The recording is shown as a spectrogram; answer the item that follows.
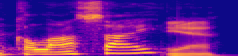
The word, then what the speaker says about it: Colossi: the giants in Shadow of the Colossus, the Colossi. Yeah. Is that the correct plural? That's correct pronunciation, yeah.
